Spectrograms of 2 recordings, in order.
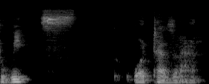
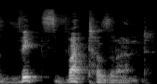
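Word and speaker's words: Witwatersrand: when you speak it you change the letter W to V to letter V you write it as a W but while reading it or while speaking it the letter W in pronunciation changes to V so it's wits waters land as we would say but it's not wits waters land it's vitz vatland uh so um they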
